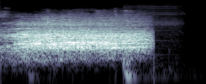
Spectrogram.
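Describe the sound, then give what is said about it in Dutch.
A packed hall audience at a Nikki Haley campaign kick-off cheers loudly, eager to hear her speak, a dense, steady roar of many voices holding at full strength for about a second and a half before cutting off abruptly. “Ja, je hoort het eh, gejuich daar al.”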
